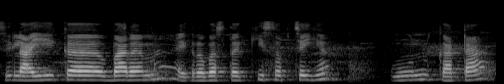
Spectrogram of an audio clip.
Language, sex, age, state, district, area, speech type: Maithili, female, 45-60, Bihar, Purnia, rural, spontaneous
